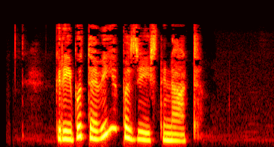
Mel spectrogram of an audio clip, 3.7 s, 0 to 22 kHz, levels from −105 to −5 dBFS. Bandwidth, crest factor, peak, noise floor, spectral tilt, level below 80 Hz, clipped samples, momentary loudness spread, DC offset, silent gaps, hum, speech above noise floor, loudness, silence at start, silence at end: 11.5 kHz; 20 dB; -8 dBFS; -74 dBFS; -4.5 dB/octave; -76 dBFS; under 0.1%; 13 LU; under 0.1%; none; none; 51 dB; -24 LUFS; 0.75 s; 1 s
